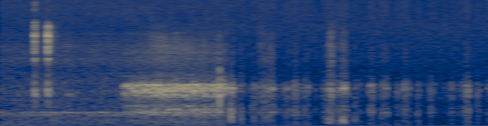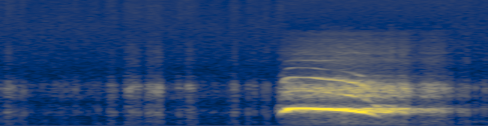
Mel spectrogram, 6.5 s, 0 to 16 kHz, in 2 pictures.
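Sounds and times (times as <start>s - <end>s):
long-eared owl calling: 5.1s - 6.2s.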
